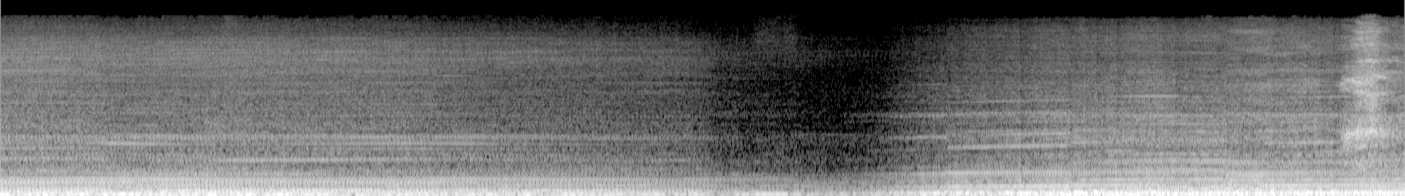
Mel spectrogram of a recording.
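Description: A car driving fast as a radio-drama sound effect, its engine a loud, steady low drone that dips briefly midway before returning at full strength.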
